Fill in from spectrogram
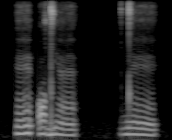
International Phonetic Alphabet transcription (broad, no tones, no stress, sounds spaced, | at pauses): ẽ ʔ ɔ d j ɛ̃ | d ẽ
